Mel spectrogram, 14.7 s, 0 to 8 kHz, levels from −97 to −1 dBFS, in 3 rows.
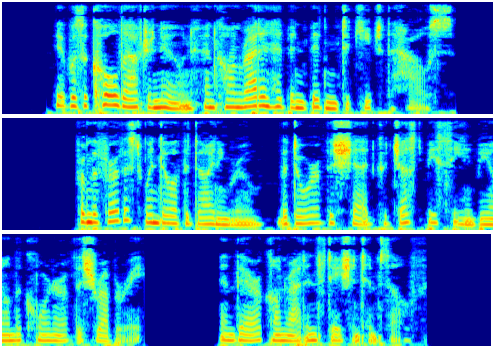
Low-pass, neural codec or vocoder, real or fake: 7.2 kHz; none; real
